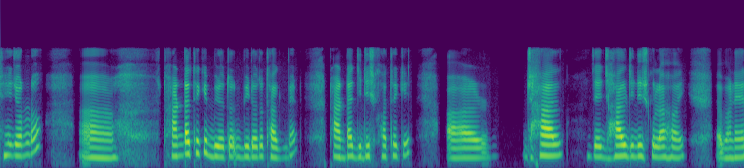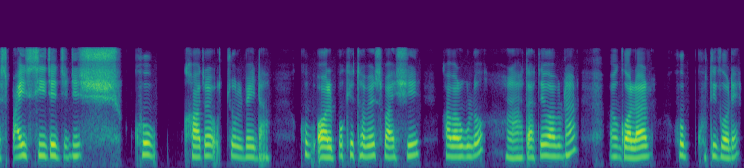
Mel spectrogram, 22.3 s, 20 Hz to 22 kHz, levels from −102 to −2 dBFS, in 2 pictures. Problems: none marked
